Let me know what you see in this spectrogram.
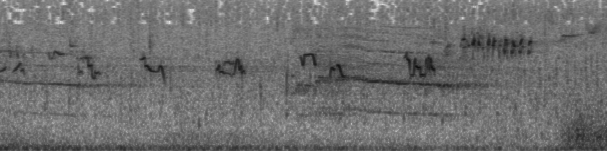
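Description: Songbird chirping: short twisting calls every half second to a second, then a quick high trill near the end.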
